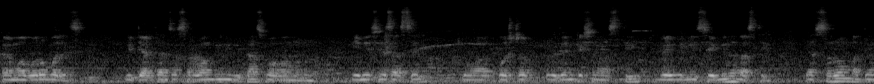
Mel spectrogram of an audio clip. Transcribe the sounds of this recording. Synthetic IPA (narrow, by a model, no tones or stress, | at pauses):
kəmabəɾobəɾət͡s | ʋid̪jaɾt̪ʰjant͡sasəɾʋãŋɡiniʋikasʋaʋam̤əɽ̃ũːn | enesesəsel | kĩw̃ʋakosʈəpɾed͡ʑeɳʈeɕənast̪iːʋeʋeliːseɡinəɾast̪iː | jasəɾʋəmad̪ʱjə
